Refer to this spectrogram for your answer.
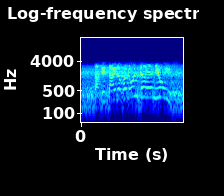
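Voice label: German player friendly fire mood high, speech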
